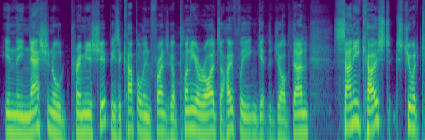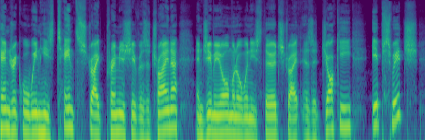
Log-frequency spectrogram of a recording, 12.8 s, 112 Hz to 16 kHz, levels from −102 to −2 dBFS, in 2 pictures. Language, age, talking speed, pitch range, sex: English, 40-59, 220 wpm, 125-155 Hz, male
